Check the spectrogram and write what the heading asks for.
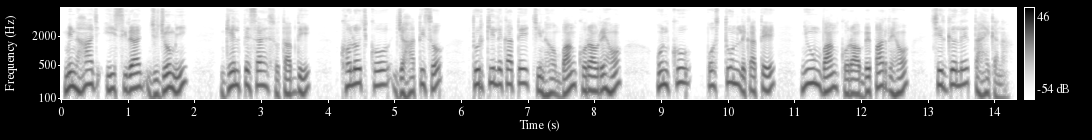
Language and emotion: Santali, neutral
